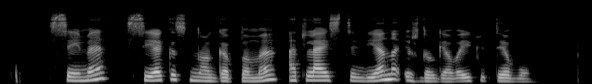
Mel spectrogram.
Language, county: Lithuanian, Kaunas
